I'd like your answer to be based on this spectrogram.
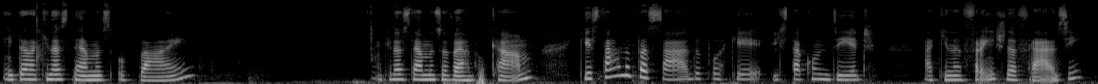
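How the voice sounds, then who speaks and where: Woman teacher, 30s, slightly high, gravelly, patient step-by-step explainer. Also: slight background noise. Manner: explains step by step, repeats English phrases slowly. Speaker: English teacher. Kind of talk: online vocabulary lesson.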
